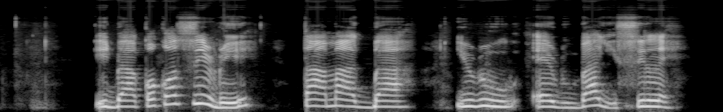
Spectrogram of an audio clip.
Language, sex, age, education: Yoruba, female, 15-29, tertiary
